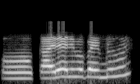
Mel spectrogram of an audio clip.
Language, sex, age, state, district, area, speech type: Assamese, female, 18-30, Assam, Dhemaji, rural, conversation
